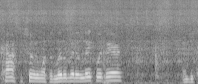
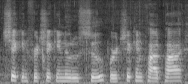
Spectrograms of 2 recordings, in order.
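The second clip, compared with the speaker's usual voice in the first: mocking culinary student; 6 semitones higher than usual. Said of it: "some culinary students will be like".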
